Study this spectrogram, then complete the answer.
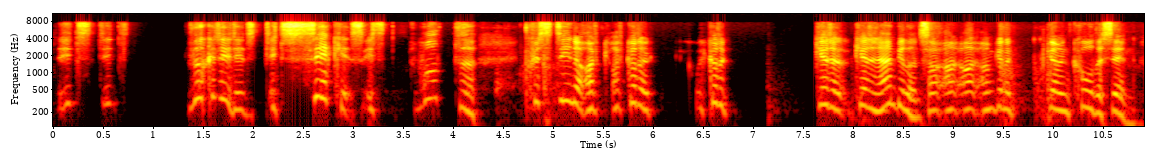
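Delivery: a deputy losing his nerve, rushing to call it in; high, hurried, horrified babble; panicked deputy. Acted. Deputy panics over the baby.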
